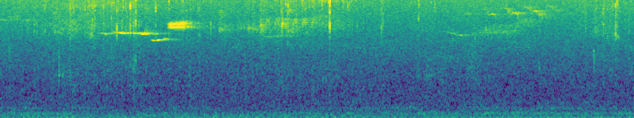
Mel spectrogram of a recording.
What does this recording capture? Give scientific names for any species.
Setophaga virens, Setophaga caerulescens, Setophaga fusca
